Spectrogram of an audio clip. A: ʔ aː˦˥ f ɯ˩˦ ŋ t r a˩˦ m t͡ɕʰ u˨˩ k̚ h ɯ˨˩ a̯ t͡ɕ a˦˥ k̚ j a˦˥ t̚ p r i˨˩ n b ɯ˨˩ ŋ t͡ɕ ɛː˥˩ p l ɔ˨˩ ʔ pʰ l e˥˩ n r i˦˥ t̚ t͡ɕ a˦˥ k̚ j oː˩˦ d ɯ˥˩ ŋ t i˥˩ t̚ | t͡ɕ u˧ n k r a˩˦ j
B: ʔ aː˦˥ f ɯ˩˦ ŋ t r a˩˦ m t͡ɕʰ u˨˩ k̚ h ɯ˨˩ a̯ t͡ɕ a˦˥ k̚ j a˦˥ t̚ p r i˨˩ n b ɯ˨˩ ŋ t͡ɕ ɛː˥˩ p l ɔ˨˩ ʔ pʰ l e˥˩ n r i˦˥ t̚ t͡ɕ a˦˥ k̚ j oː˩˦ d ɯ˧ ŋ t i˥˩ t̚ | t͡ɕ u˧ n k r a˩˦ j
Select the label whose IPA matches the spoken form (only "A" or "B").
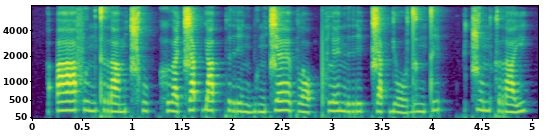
B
